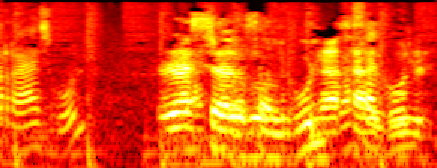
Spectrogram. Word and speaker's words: Ra's al Ghul: ¿cómo se pronunciaba Ra's al Ghul? – Ra's al Ghul.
